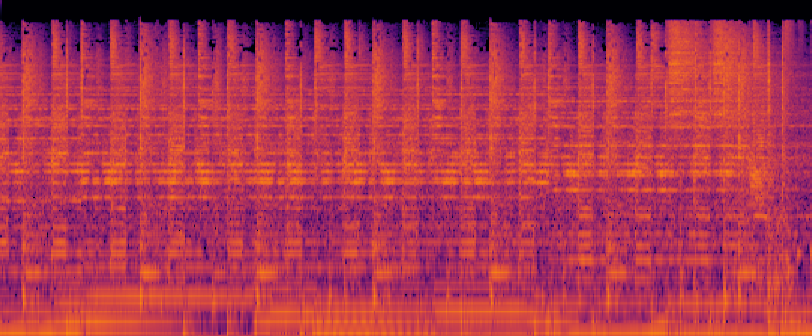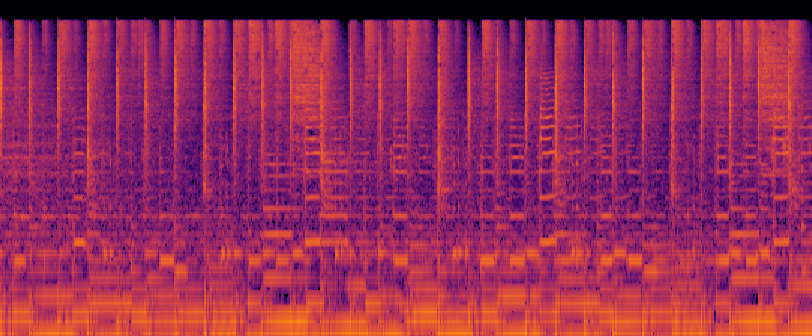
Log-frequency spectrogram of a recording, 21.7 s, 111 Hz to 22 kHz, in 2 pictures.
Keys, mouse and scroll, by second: 5.6 click, 8.0 ctrl+scroll down 1, 9.0 ctrl+scroll up 1, 10.2 scroll down 1, 10.9 v, 12.1-21.6 drag.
